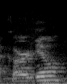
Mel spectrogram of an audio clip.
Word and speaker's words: Cargill: Cargill? It's pronounced Cargill. Oh, it's French.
